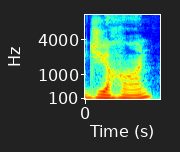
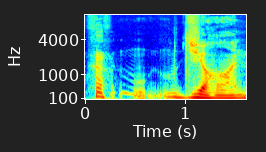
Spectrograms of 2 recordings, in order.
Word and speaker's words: Jahan: It's with an H after the J, so it's literally Jahan. Jahan.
